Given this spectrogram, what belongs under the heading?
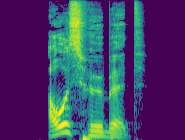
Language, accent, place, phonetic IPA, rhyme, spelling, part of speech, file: German, Germany, Berlin, [ˈaʊ̯sˌhøːbət], -aʊ̯shøːbət, aushöbet, verb, De-aushöbet.ogg
- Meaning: second-person plural dependent subjunctive II of ausheben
